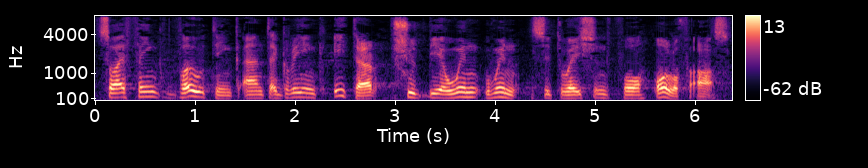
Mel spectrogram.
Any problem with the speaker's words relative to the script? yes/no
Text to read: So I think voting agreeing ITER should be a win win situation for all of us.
yes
